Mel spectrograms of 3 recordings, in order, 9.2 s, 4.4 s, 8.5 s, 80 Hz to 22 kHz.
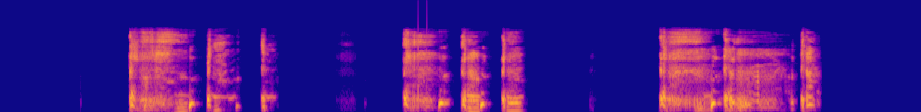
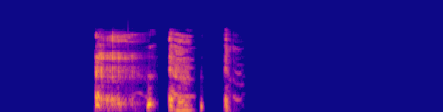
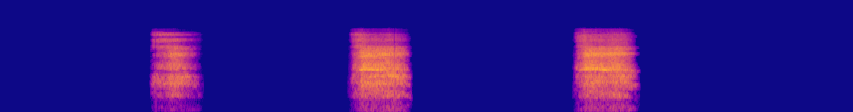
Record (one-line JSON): {"three_cough_length": "9.2 s", "three_cough_amplitude": 29663, "three_cough_signal_mean_std_ratio": 0.4, "cough_length": "4.4 s", "cough_amplitude": 31819, "cough_signal_mean_std_ratio": 0.24, "exhalation_length": "8.5 s", "exhalation_amplitude": 26524, "exhalation_signal_mean_std_ratio": 0.31, "survey_phase": "beta (2021-08-13 to 2022-03-07)", "age": "18-44", "gender": "Female", "wearing_mask": "No", "symptom_cough_any": true, "symptom_new_continuous_cough": true, "symptom_runny_or_blocked_nose": true, "symptom_shortness_of_breath": true, "symptom_sore_throat": true, "symptom_fatigue": true, "symptom_fever_high_temperature": true, "symptom_headache": true, "symptom_onset": "3 days", "smoker_status": "Ex-smoker", "respiratory_condition_asthma": false, "respiratory_condition_other": false, "recruitment_source": "Test and Trace", "submission_delay": "1 day", "covid_test_result": "Positive", "covid_test_method": "RT-qPCR", "covid_ct_value": 15.0, "covid_ct_gene": "ORF1ab gene"}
